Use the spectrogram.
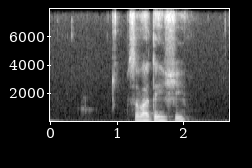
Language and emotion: Russian, neutral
